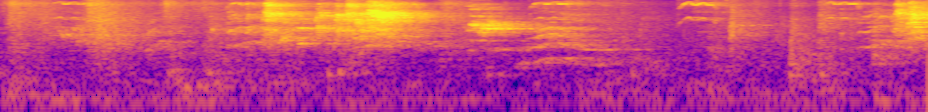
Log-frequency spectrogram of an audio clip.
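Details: Budgerigar chicks, hungry at four days old in a breeding nest where three of eight eggs hatched, giving scratchy high squeals and raspy chatter that swells and breaks off.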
